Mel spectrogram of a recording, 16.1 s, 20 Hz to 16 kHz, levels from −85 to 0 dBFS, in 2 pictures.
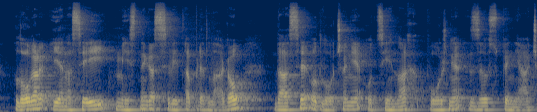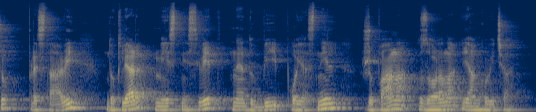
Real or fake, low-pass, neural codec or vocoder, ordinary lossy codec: real; 14.4 kHz; none; none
